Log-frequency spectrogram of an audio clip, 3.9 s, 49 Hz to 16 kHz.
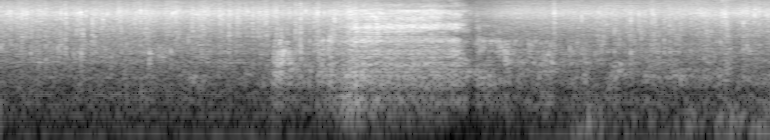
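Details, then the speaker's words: Overtype steam engine boiler at its first steam-up in 30 years: the injector primes with a hissing gush of steam and water that surges and drops off but fails to feed. Not enough steam pressure is suspected; the Metropolitan injector then worked. "Might not have enough steam. Yeah, you don't have enough steam. Yeah, not enough steam pressure."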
